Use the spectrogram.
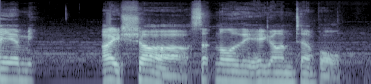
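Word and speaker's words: Agon: AA Sentinel of the aegon temple which I for years as a child I kept mispronouncing as argon I don't know why I wanted to stick a r in there this message survives my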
